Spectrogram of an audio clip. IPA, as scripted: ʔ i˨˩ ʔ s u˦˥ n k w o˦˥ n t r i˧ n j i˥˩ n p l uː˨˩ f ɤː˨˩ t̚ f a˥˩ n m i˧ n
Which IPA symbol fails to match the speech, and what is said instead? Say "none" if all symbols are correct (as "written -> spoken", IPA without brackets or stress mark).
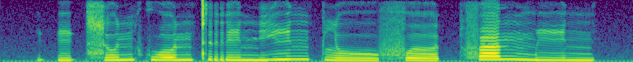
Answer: none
